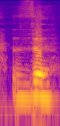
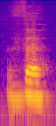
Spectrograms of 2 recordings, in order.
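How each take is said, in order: First: "the" said like "ve", with a v sound, and louder; the wrong French way, "the" sounding like "ve"; French-style the. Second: "The" said with the tongue between the teeth; the right way, "The" with a th; correct English the. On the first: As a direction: say "the" as if it began with a V. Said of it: "comme si c'était un V". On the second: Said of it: "Ça ne se lit pas the". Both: Shown as a demonstration.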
